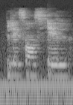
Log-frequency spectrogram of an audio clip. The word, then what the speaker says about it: L'essentiel: According to the translator, the correct pronunciation for this Guerlain foundation is l'essentiel.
